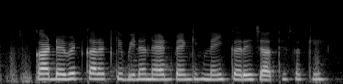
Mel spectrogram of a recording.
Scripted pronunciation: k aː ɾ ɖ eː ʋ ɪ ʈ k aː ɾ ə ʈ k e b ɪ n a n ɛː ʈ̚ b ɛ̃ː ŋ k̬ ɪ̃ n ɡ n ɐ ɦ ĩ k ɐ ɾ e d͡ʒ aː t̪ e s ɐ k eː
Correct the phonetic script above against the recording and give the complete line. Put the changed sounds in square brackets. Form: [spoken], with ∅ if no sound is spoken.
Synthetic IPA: k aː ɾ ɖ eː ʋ ɪ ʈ k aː ɾ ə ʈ k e b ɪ n a n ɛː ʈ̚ b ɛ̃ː ŋ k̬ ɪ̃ [ŋ] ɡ n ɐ ɦ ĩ k ɐ ɾ e d͡ʒ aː t̪ e s ɐ k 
